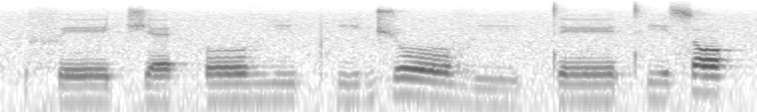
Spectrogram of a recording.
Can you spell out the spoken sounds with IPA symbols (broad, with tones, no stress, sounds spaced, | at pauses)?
f eː˨ t͡ʃ ɛ˨ h oː˨ ɣ i˨ pʰ i˨ d͡ʒ oː˦˨ v i˨ | t eː˨ tʰ i˨ s ɔ˦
